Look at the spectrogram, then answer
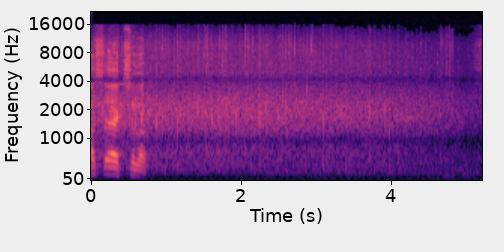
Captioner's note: applause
